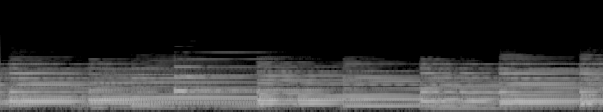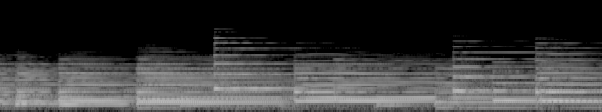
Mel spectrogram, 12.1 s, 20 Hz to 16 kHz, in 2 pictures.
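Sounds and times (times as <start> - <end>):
slow piano chords: 0.0 - 12.0.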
